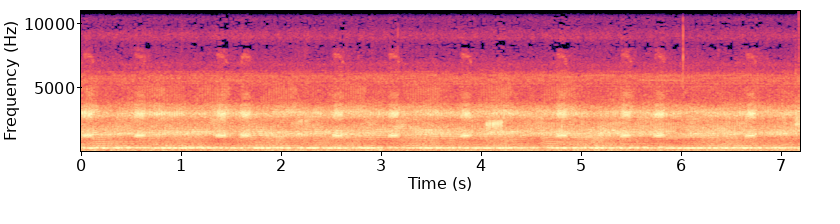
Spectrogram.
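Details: Green Corridor, Singapore, after a storm: frogs fill the air with a continuous chorus, short bright notes pulsing about twice a second, a higher clear note standing out around four seconds, steady background drone.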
